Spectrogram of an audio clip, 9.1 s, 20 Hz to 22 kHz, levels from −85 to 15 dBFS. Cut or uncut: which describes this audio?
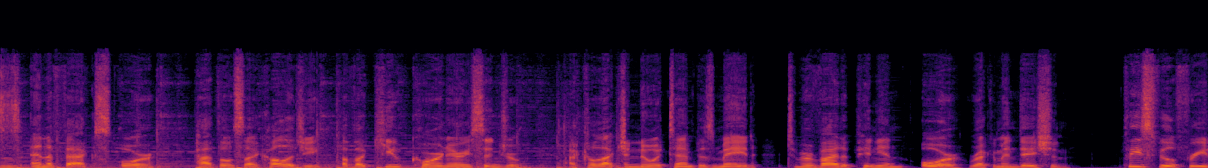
uncut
